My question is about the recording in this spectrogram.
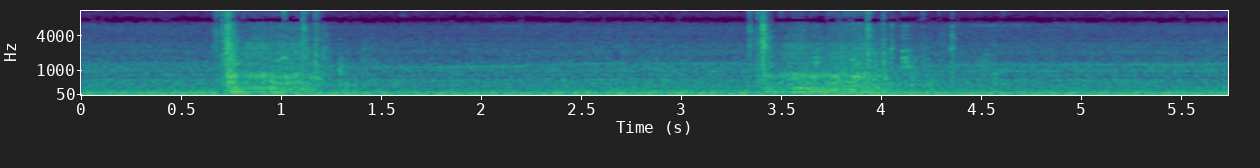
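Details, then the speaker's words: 1982 Silver Eagle tour bus, Detroit 6V92 diesel, fairly fresh overhaul, parked 6–10 years, jump-started at the starter: engine spins freely with even churning beat, no binding; normal cranking, good compression. "good compression i'll give her that"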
